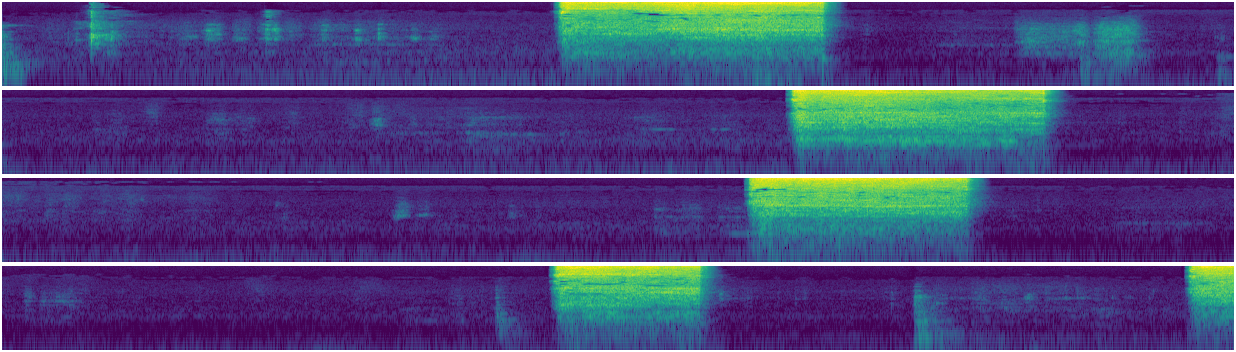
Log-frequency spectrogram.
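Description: Compressed air blasts blow dust off a Harman pellet stove: four loud bursts of hissing air, each a second or so long, separated by quiet gaps with faint handling noises.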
